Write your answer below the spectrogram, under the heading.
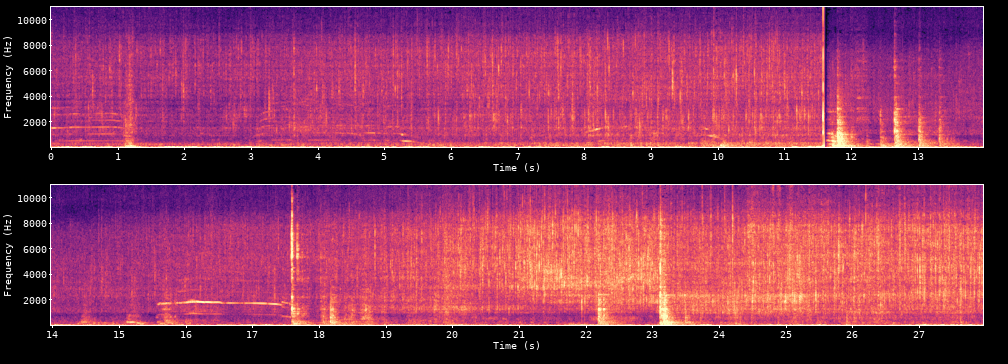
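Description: Fish frying in oil in a frying pan, sizzling steadily and growing louder in the last third, with a metal spatula knocking and scraping against the pan a few times.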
